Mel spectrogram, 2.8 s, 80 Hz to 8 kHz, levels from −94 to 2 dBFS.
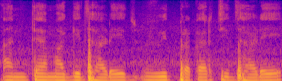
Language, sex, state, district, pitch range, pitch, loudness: Marathi, male, Maharashtra, Pune, 115-125 Hz, 120 Hz, -22 LUFS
